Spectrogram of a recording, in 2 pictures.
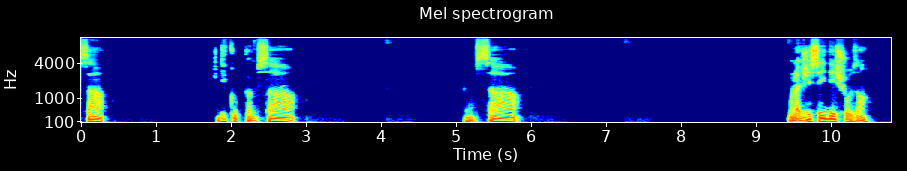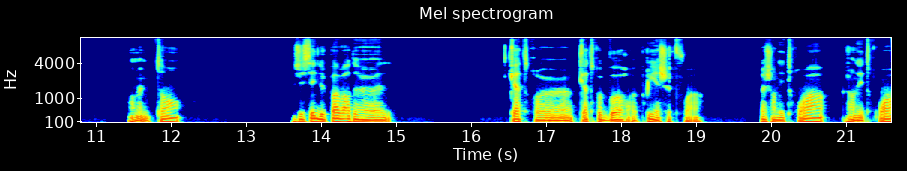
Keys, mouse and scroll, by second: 2.4 right click, 4.0 right click, 7.2 right click, 8.4 right click, 9.4 right click.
